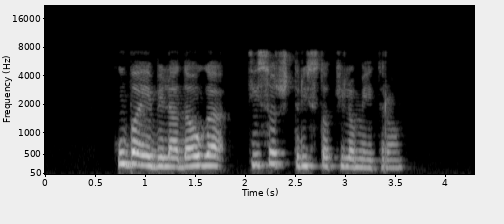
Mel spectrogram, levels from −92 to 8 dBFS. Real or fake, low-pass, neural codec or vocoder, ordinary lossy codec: real; 7.2 kHz; none; none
